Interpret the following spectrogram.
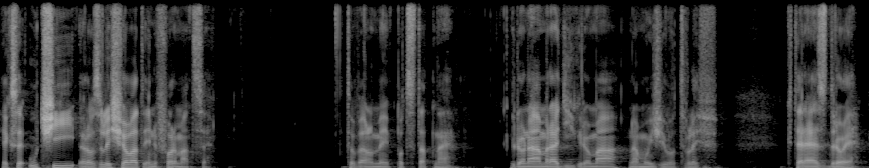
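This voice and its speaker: A middle-aged man preaching a sermon, calm and reflective, often pausing to think aloud. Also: low-pitched. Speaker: pastor. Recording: long echo from a large hall.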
